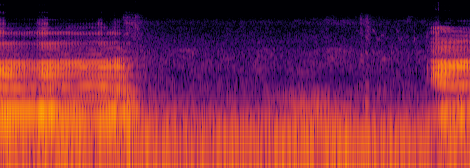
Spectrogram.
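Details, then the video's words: Buffalo on a farm giving a rich, harmonic bellow that ends abruptly after about a second, then a quieter stretch of low rumble before another loud call begins. "Buffalo Sounds"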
